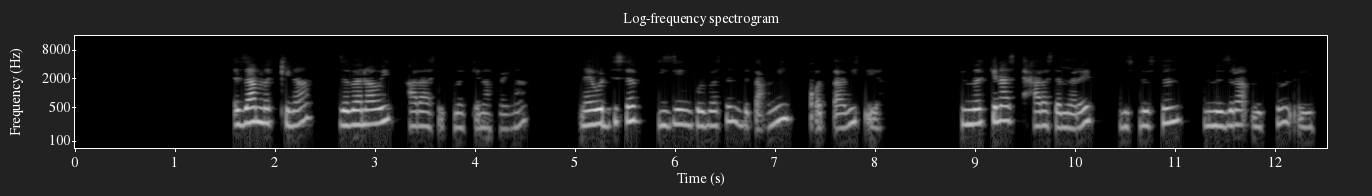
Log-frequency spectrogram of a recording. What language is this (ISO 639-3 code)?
tir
